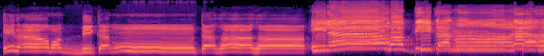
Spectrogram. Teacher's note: تا پر زبر ہے، نہیں کھینچنا، ہا پر کھڑا زبر ہے، پھر دوسرا ہا الف زبر ہا، یعنی کھڑا زبر اور ہا الف زبر ہا دونوں ایک ہی ہیں، یہ سمجھ لیں۔ کھڑی حرکات حروف مدعی کے تو قائم مقام ہوتی ہیں، تو دونوں کا ایک ایک الف کھینچنا ہے۔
